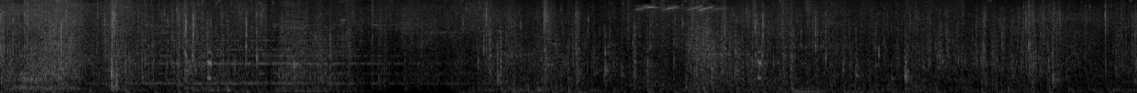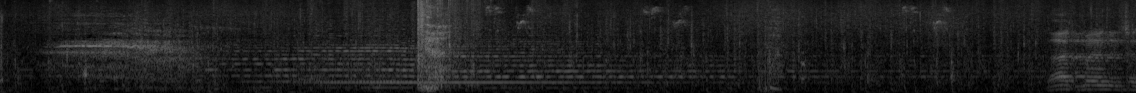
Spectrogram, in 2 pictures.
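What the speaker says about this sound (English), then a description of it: "Follow those horses." Horses in Ghost of Tsushima, hooves clip-clopping in a steady rhythm at a moderate distance, mixed with thuds, ambient game sounds and musical tones, and people talking intermittently over it.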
